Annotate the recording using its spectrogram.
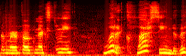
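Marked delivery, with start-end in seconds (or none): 1.5-2.8 whispered from the side of the mouth. Whispering in character to the merfolk beside you: whisper from side of mouth. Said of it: "whisper from the side of my mouth".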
